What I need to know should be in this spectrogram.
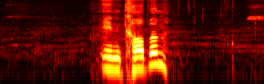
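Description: A referee blows a sharp trilling whistle.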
